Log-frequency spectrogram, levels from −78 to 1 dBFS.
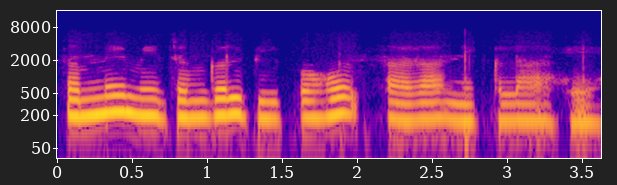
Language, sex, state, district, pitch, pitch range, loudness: Hindi, female, Arunachal Pradesh, Lower Dibang Valley, 180 Hz, 160-200 Hz, -15 LUFS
